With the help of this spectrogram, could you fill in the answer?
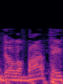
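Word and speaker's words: Dell'Abate: I don't remember specifically day one, but I know I got the pronunciation Delabate from you. I said that is the proper way to pronounce it, but nobody.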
